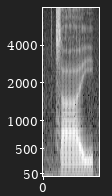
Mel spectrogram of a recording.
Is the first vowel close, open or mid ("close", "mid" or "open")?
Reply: open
